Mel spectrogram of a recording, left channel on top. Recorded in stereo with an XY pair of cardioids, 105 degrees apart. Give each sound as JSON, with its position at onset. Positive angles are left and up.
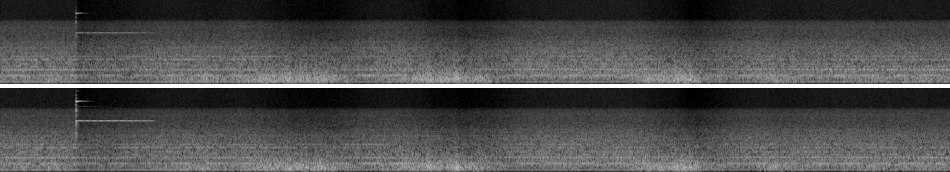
{"t": 0.8, "sound": "a bicycle bell", "azimuth_deg": -70}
